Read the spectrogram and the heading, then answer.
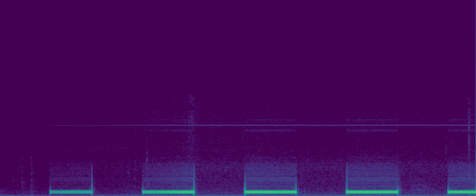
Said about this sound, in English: A busy signal. Why did they say the busy signal is going away? I can't remember the last time I heard one.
